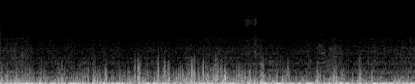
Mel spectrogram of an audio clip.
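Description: A car rolling slowly along a gravel driveway, heard from inside the cabin: a steady low rumble of engine and tyres with an irregular crackle from the gravel.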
